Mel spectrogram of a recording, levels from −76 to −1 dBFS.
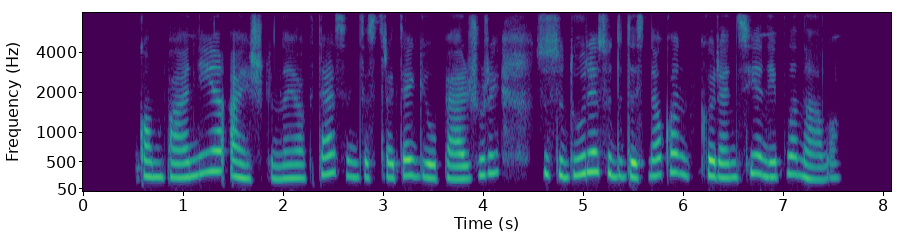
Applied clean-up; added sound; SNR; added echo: none; none; none; none.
